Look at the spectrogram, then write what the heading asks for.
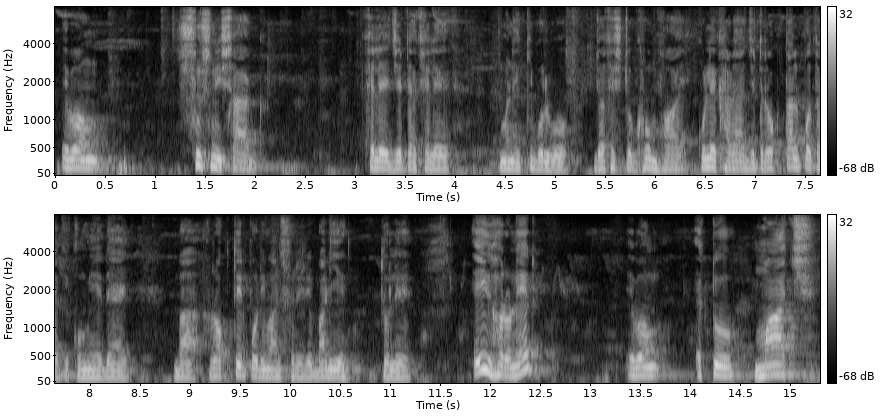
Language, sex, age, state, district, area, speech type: Bengali, male, 60+, West Bengal, Paschim Medinipur, rural, spontaneous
